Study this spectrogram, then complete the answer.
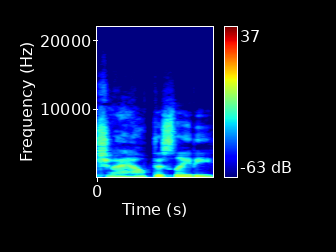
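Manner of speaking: high-pitched, hushed half-whisper. Retelling a quiet question to another speaker in a store line: retelling a half-whisper. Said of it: "So I whispered to you".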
